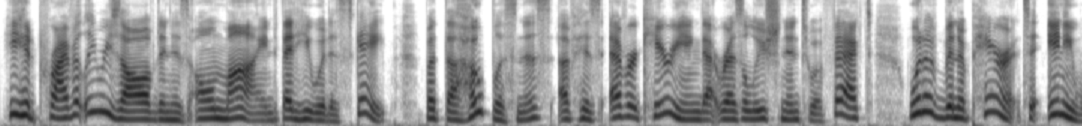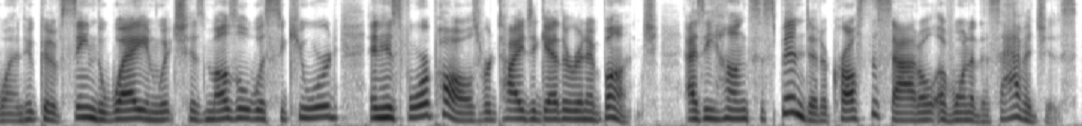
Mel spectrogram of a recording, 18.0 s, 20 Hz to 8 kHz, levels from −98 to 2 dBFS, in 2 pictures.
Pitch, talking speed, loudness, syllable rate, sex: 210 Hz, 215 wpm, -19 LUFS, 5.8 syllables/s, female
